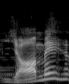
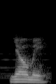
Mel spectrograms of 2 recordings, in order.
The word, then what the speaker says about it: Yomi: Did you say Yame or Yomi? Yomi, like Okay. Yomi. It's the same way it's spelled.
